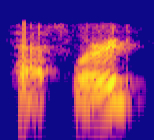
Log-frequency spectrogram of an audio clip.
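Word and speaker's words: passwd: group and pas swd sometimes just pronounced password but just make sure that the spelling is pas FWD you can see that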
